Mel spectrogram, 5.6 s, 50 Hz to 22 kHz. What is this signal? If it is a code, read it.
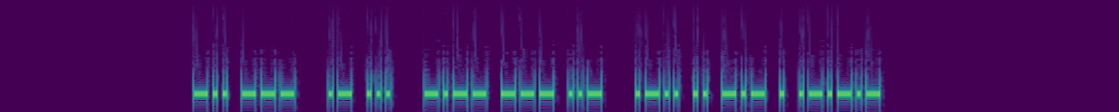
Morse code, heard as a keyed tone, about 50 wpm, 700 Hz. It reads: DO AS YOU LIKE.
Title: Sentences from Top 100 Words 50wpm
